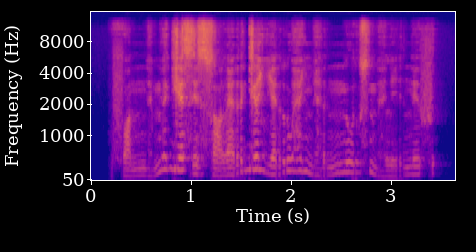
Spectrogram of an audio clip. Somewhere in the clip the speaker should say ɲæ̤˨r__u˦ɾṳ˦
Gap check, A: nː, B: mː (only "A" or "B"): A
